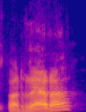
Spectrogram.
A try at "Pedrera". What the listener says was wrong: Pedrera. gotta roll your tongue, Gotta roll the tongue, buddy.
